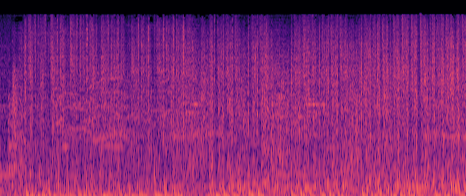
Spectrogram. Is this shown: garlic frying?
no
